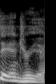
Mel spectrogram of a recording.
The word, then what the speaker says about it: Andrea: I think it was a girl named Andrea. Am I saying it right? Yeah, it is Andrea actually. Short redhead.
